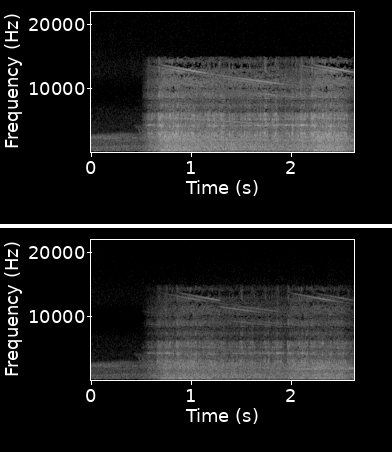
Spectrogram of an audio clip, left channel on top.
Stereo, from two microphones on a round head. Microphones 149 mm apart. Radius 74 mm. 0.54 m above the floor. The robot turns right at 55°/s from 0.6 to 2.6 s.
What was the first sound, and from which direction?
Running water, straight behind.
